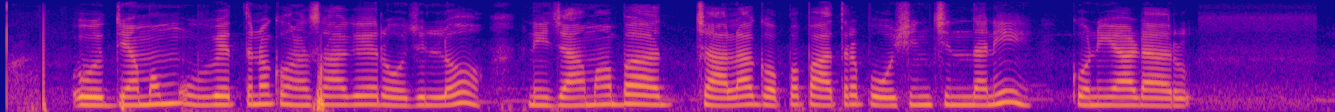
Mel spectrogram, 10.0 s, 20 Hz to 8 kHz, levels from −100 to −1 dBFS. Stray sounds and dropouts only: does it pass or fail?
pass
